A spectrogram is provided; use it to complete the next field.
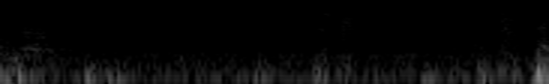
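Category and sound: animal, dog panting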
